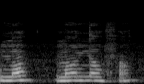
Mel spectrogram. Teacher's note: So we've got mon in front of it, mon enfant. And you kind of pronounce the N because it's in front of a vowel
